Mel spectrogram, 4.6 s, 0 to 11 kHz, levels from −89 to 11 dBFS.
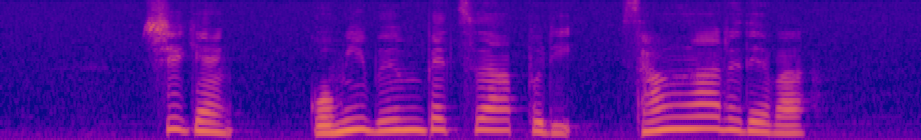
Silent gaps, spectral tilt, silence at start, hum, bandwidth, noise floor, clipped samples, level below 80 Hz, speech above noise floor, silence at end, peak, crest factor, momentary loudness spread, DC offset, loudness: none; -5 dB/octave; 0.7 s; none; 11 kHz; -63 dBFS; under 0.1%; -72 dBFS; 33 dB; 0.6 s; -16 dBFS; 16 dB; 11 LU; under 0.1%; -31 LUFS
